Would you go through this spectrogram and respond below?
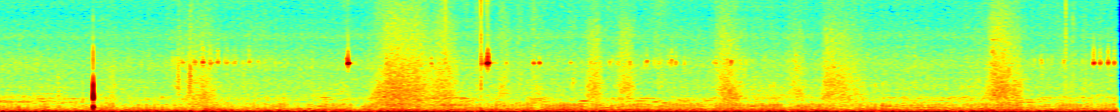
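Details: A Bengal kitten (Felis catus) purrs in a steady, low, throbbing rumble with occasional soft rustles.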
